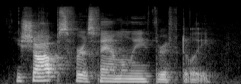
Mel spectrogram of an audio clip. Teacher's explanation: all of our content words chops family and thriftily don't have any reductions but our little words go by quickly and maybe a little bit reduced · shops got a little bit more length and clarity because it is the verb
